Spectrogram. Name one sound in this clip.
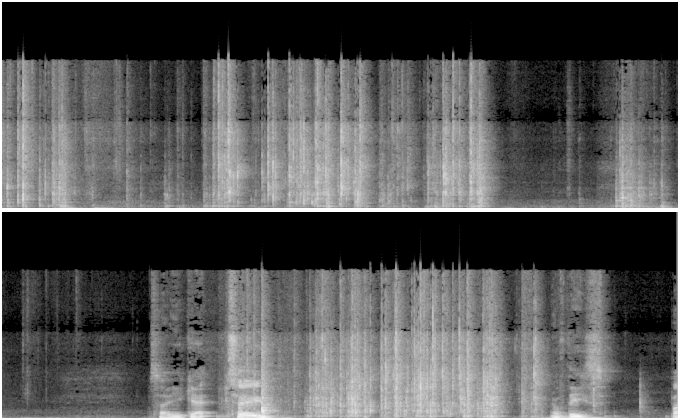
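A plastic food packet crinkles and rustles as hands tear it open.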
